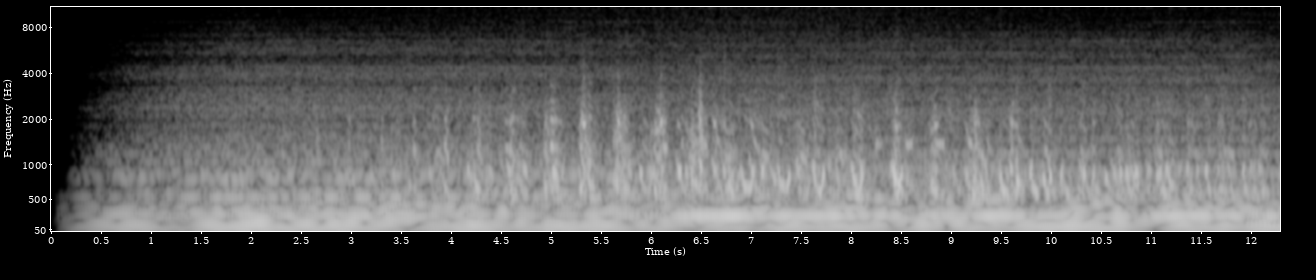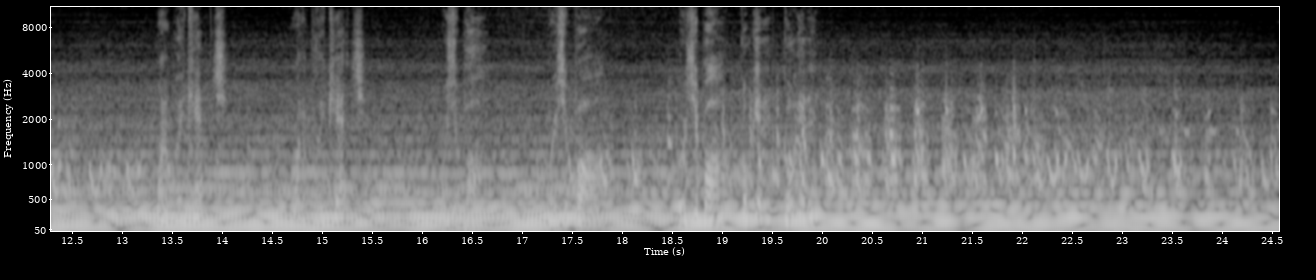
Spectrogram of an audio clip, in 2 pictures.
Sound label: musical walk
